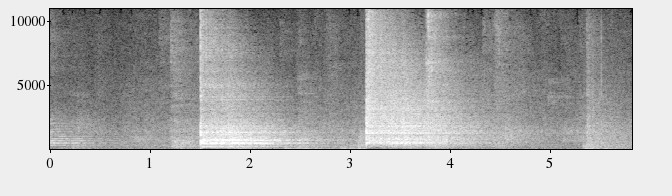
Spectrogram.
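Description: Steel training longswords clashing blade on blade: two sharp strikes about a second and a half apart, each ringing on with a metallic tone, followed by a few lighter knocks.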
